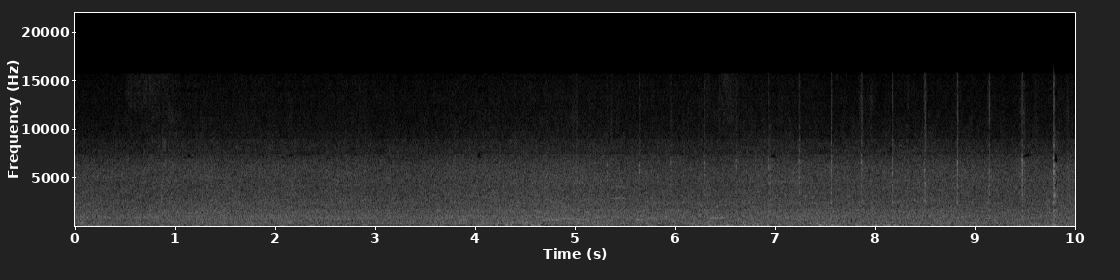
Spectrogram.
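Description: Steady beach ambience: an even wash of gentle surf and breeze, with a few faint ticks near the end.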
